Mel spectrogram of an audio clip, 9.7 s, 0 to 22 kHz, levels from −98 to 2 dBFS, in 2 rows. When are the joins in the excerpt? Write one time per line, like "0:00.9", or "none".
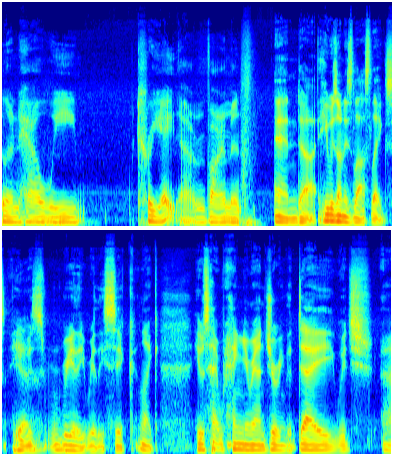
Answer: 0:03.2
